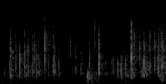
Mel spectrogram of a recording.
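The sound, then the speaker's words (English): Paper crinkles and rustles in a quick series of soft, dry crackles as a sheet with a written-down pick is folded and creased. No one speaks over it. “Okay, with Martian, the podcasting gods as my witness, I am writing down what I think is going to be Marsh's pick, and I'm folding the paper.”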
